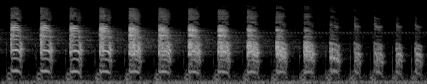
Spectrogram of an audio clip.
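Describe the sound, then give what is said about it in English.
A king rail in a marsh gives a steady series of about fourteen harsh, clipped grunting calls, evenly paced, slightly fading toward the end, with no voices present. “Reeds and bulrushes provide cover for secretive marsh birds like king rails.”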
